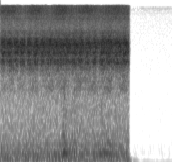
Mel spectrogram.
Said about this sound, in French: Et justement parce que c'est constant. Quoi. Constant. Quoi. C'est là le coup des cigales, voilà, c'est pareil, si on pouvait de temps en temps couper le volume.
